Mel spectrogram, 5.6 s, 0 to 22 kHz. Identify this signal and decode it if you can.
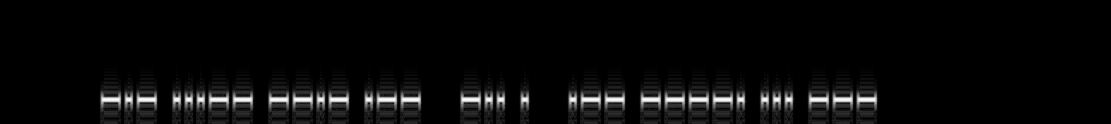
Morse code, heard as a keyed tone, about 37 wpm, 700 Hz. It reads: K3QW DE W9SO
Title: USA Callsign DE Callsign - 4 Characters - 40wpm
